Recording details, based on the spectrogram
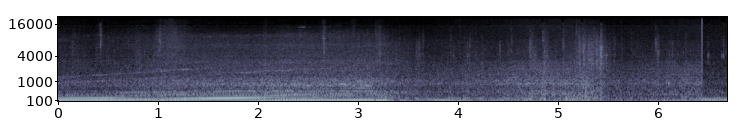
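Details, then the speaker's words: Nissan Z31, previously cat cut off and straight-piped, now with homemade 2.5-inch single-muffler catback, heard while driving from inside: deep mellow drone rising with revs, no rasp or rattle; normal, well-muffled exhaust. "oh my gosh this exhaust it quieted it down more than I thought it would but I don't even hate that it sounds so mean and like lots of good tone and Rumble without all the noise that usually comes out of the tailpipe"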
